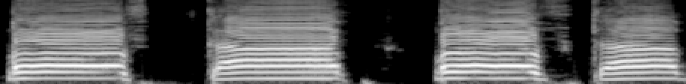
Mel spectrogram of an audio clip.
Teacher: কফের উচ্চারণ মোটা হবে, পুর হবে। কাফ, কাফের উচ্চারণ বারিক বা পাতলা হবে।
